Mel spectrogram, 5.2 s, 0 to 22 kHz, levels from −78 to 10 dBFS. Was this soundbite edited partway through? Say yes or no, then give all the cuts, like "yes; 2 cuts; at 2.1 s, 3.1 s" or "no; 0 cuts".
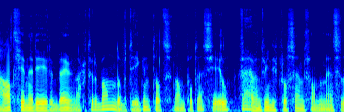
yes; 1 cut; at 3.5 s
